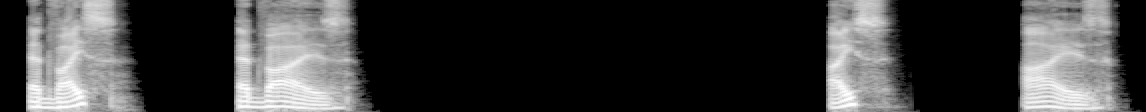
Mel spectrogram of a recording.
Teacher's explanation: the first word of the pair ends with the voiceless consonant and the second with the voiced one notice the difference in vowel length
